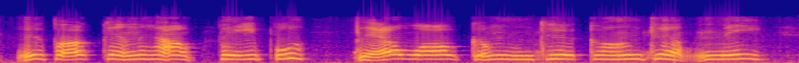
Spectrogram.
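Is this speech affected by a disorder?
Yes: cerebral palsy; powerchair user.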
